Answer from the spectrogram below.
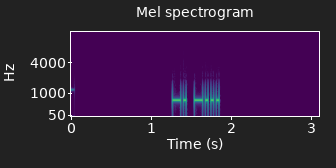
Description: Morse code, heard as a keyed tone, about 36 wpm, 700 Hz. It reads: NB
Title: Canadian Provinces and Territories 35wpm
